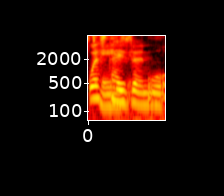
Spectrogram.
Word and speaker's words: Oosthuizen: Am I Wasen? Am I saying your name right? Yes. Wasen. Yeah. No, you're pronouncing it very well.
